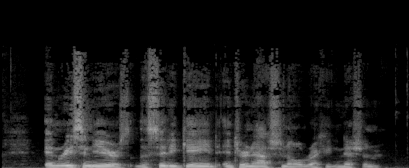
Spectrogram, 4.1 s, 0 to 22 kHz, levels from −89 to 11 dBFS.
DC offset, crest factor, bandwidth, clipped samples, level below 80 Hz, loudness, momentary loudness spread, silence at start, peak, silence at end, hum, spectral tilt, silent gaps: under 0.1%; 16 dB; 16 kHz; under 0.1%; -52 dBFS; -25 LUFS; 11 LU; 0.45 s; -10 dBFS; 0.3 s; none; -5 dB/octave; none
